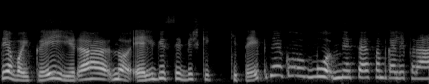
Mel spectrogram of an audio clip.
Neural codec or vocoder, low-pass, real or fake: vocoder, 22.05 kHz, 80 mel bands, WaveNeXt; 9.9 kHz; fake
